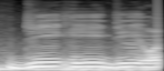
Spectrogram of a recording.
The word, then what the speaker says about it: dedo: The Spanish D has a very soft sound. It's not harsh like the English D's. Okay, so you have to pronounce them very softly, as in D-E-D-O is pronounced dedo. It's not pronounced dedo.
